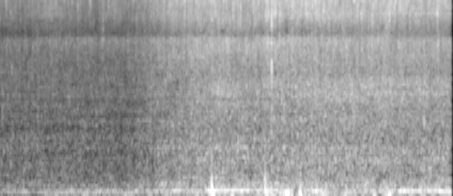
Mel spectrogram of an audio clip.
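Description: Ribeye steaks and sliced peppers, onions and mushrooms frying in a skillet: a steady sizzling hiss that grows louder over the first two seconds.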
